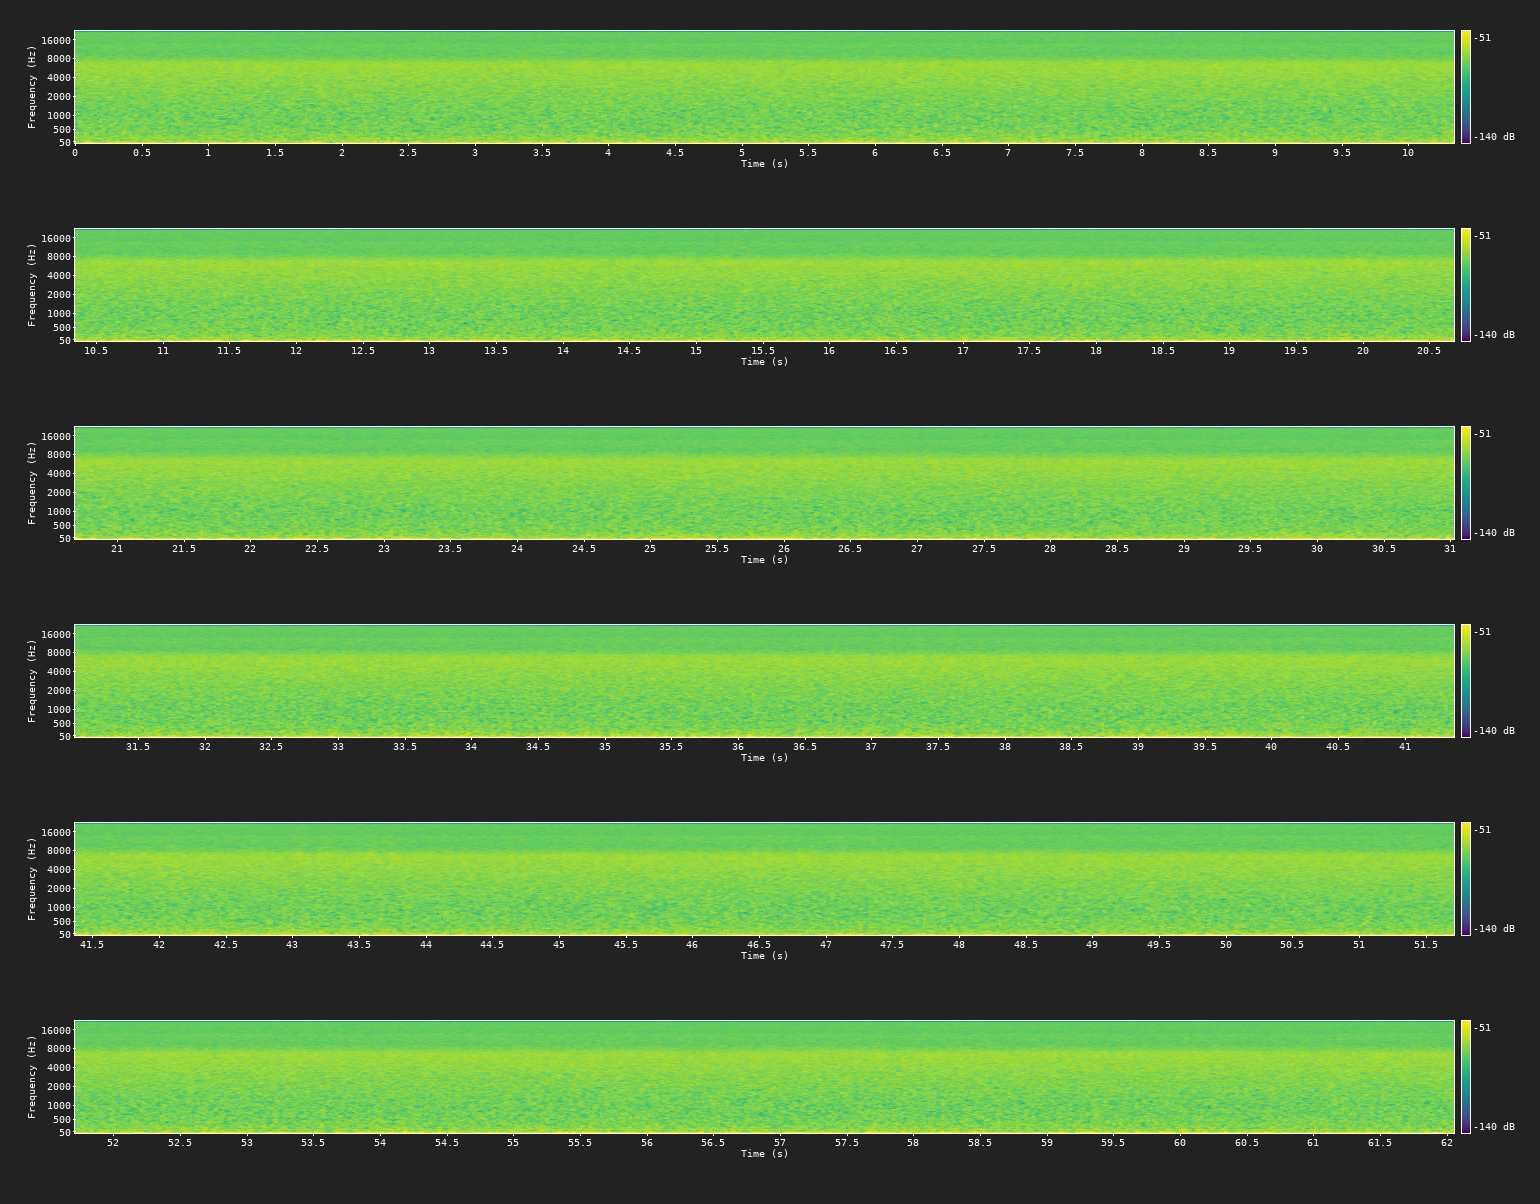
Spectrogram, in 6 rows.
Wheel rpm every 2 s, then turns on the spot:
0, 0, 0, 0, 0, 0, 0, 0, 0, 0, 0, 0, 0, 0, 0, 0, 0, 0, 0, 0, 0, 0, 0, 0, 0, 0, 0, 0, 0, 0, 0.
none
